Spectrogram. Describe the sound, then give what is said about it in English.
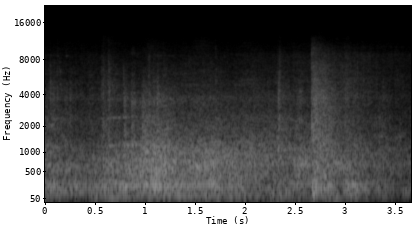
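A ghost train ride rolling on rails on a set in Germany: a steady, moderately quiet rumbling clatter of wheels on track, with a couple of sharper clicks near the end. No voices. “Because obviously this is the real ghost train, and now we are in stage, in a set, in Germany.”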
